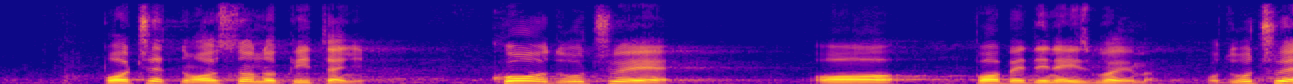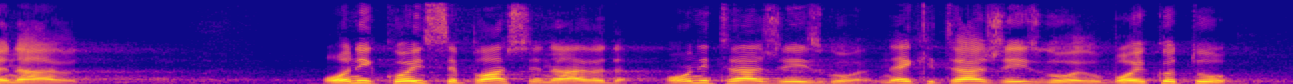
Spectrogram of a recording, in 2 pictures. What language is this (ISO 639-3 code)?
srp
